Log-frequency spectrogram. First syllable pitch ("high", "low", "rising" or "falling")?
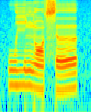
high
